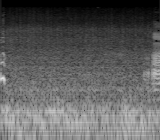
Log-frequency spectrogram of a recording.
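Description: Steady noise inside a small car driving through pouring rain: rain on the roof and windshield and tyres on the wet road, over a low engine rumble.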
